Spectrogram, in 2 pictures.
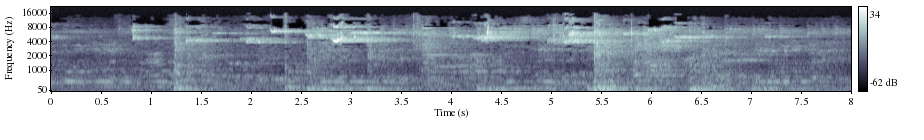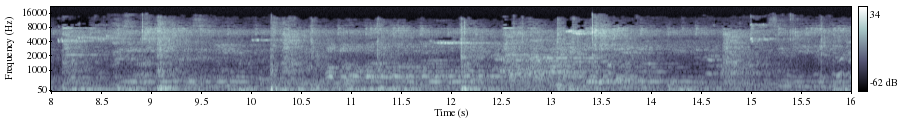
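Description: Volleyball rally in an echoing gymnasium: the ball thumps off forearms, hands and the hardwood floor at irregular intervals, over players' voices calling out.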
